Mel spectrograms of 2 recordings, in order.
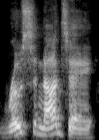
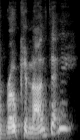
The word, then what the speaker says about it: Rocinante: Ricardo says, just something if that is meant to be Spanish pronunciation, I believe that C is pronounced K. So Rocinante? Yeah. Is that? Huh. Okay. Rocinante.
